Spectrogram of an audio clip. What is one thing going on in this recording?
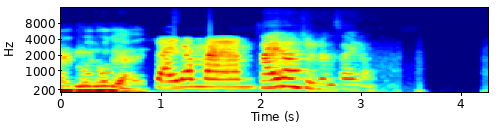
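A young boy speaks over an online call.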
